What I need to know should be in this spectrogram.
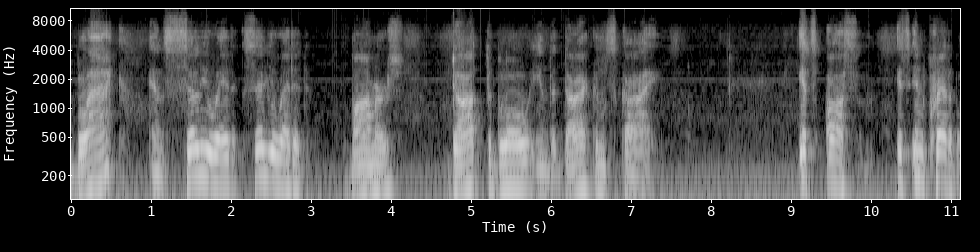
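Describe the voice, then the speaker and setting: With music in the background, a man with a fairly high pitch speaks at a very slow pace with lively intonation and long, frequent pauses. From Canada. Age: 70s. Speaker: war veteran. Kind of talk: memoir reading.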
